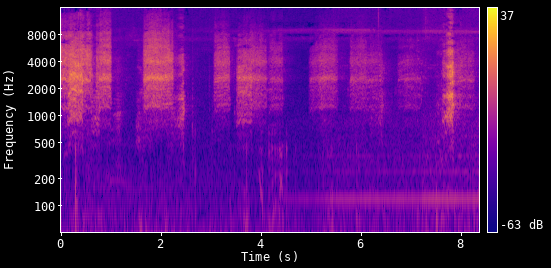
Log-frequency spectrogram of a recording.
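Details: Scarlet macaw (Ara macao), a social parrot of Colombia: loud, harsh, raspy squawks in irregular bursts, roughly one every second or two, with a faint low hum in the background.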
